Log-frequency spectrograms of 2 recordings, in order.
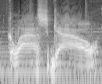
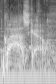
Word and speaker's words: Glasgow: It's not Glasgow, it's Glasgow.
